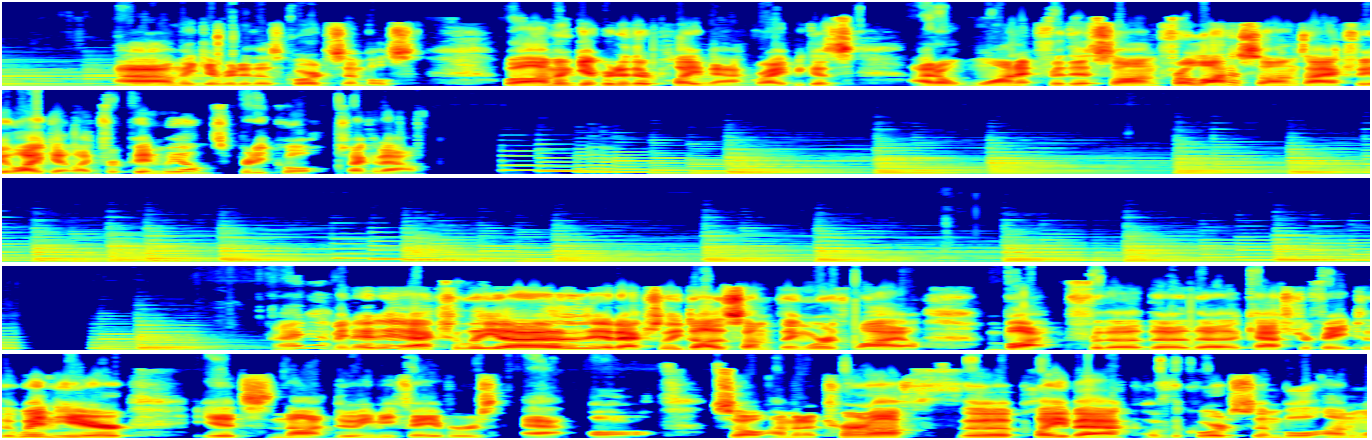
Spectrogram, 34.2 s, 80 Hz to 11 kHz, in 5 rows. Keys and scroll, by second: 0.9 space, 8.6 space, 22.6 space.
